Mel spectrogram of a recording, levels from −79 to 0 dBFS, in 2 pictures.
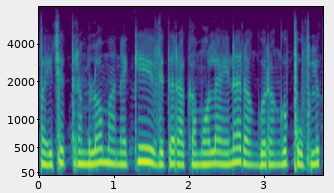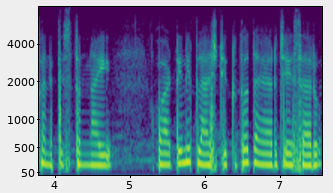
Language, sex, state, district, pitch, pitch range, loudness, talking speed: Telugu, female, Andhra Pradesh, Chittoor, 205 Hz, 195-220 Hz, -13 LUFS, 110 wpm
